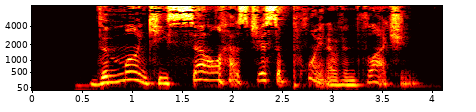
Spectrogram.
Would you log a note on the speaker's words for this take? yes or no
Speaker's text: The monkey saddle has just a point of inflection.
no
